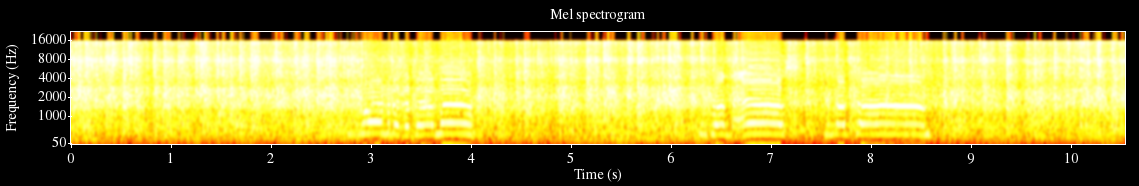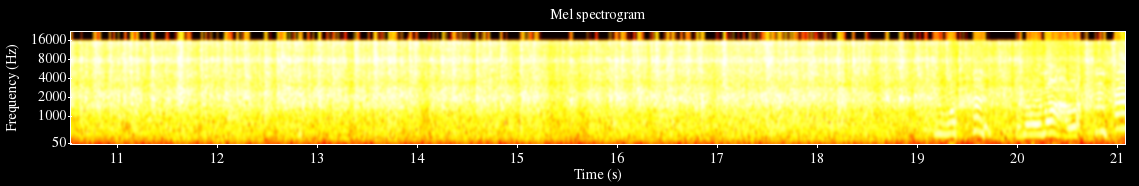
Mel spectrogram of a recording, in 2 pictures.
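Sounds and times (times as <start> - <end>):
hail and rain on roofs: 0.0 - 21.0.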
